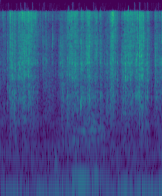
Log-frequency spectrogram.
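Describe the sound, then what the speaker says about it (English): A plastic Ziploc bag crinkles and rustles as a whole box of crackers goes in, quiet irregular crackling bursts close by with no talk. "we put a whole box of crackers in the Ziploc bag"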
